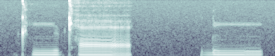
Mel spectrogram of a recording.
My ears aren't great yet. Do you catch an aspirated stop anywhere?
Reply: yes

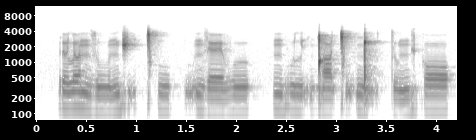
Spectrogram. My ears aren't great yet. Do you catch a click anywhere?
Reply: yes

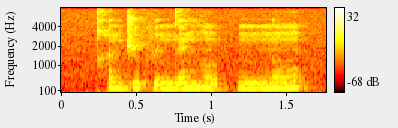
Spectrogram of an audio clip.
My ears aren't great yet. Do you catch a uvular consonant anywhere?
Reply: yes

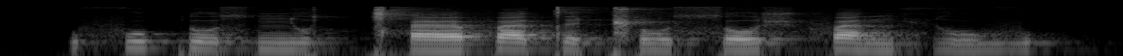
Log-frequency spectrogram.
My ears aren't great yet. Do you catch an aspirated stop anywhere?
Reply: yes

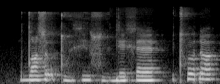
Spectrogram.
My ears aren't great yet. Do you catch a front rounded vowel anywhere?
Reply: no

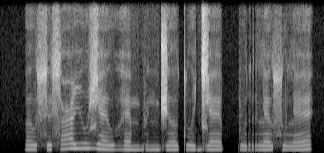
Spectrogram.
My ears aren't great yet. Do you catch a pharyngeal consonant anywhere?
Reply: yes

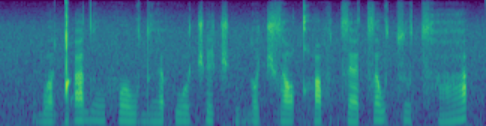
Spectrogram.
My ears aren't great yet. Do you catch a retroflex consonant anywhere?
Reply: no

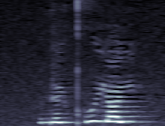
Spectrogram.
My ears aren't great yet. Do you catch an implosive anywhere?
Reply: no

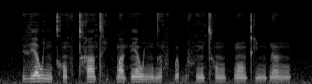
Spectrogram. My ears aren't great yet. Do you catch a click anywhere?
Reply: no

